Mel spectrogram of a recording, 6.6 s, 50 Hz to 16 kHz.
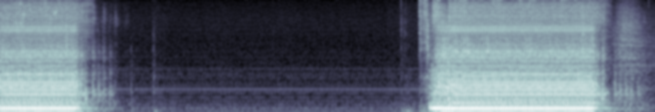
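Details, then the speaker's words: HO470 desoldering pump (induction motor, custom variable speed drive, 802 gun) during capacitor desoldering: two bursts of low steady hum holding even pitch without bogging down; normal pump running. "It's a HO470 pump with an 802 gun. Now, the HO470 has an induction motor in it, and it's actually a really slow pump, but I designed a variable speed drive for it, and that's why it moves so fast."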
